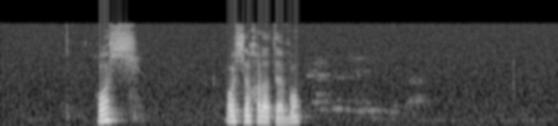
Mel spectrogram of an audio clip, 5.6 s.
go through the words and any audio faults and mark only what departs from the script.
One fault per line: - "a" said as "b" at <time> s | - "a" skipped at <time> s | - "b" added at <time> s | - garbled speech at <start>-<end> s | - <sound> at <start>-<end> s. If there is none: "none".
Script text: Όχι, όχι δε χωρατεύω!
none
